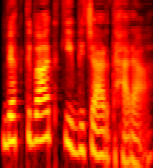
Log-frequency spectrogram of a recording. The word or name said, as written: व्यक्तिवाद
